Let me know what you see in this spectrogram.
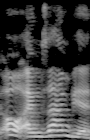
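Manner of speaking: ordinary delivery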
